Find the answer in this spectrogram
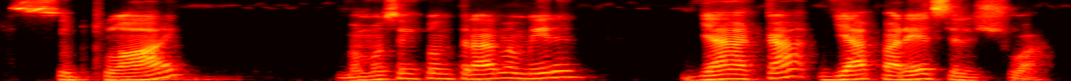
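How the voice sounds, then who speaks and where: A man's voice: on the high side, big pitch swings, moderate pace, sharp tone, slightly rough. A man teaching an online English pronunciation lesson in Spanish, explaining carefully and repeating example words for drill. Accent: Central American Spanish. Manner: looks up words in an online dictionary as he talks.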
